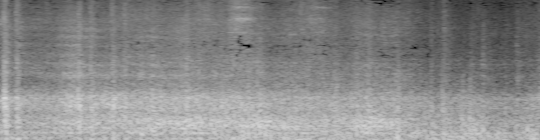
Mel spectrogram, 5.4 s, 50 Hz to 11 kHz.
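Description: Izuhakone Railway 7000 series electric train running past on the track, its wheels clattering over the rail joints; the noise eases a little near the end.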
